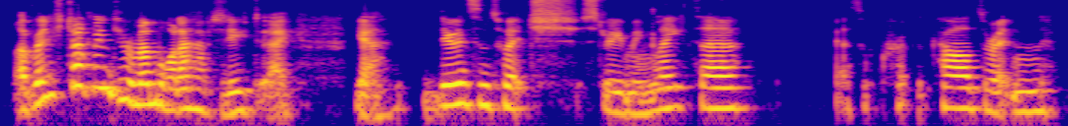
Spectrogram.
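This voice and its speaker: Woman, crafting vlogger, casual chat, bunged-up sniffly voice, rambling, gravelly fry. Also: fairly low pitch. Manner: chatty and rambling, laughs often. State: stuffy nose from sneezing.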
